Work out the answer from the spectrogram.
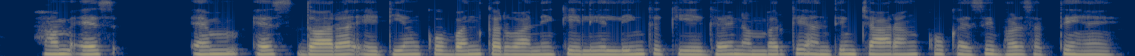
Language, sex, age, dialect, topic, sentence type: Hindi, female, 18-24, Awadhi Bundeli, banking, question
